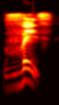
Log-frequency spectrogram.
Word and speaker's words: vase: 그러니까 그 세 번째 했던 발음의 특징은 울림 소리, 위 발음이 가지고 있는 그 마찰음의 소리인 밀어내는 공기가 나와 있었죠. 그래서 vase, vase, vase 이렇게 해서 그 소리가 만들어지는 겁니다.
